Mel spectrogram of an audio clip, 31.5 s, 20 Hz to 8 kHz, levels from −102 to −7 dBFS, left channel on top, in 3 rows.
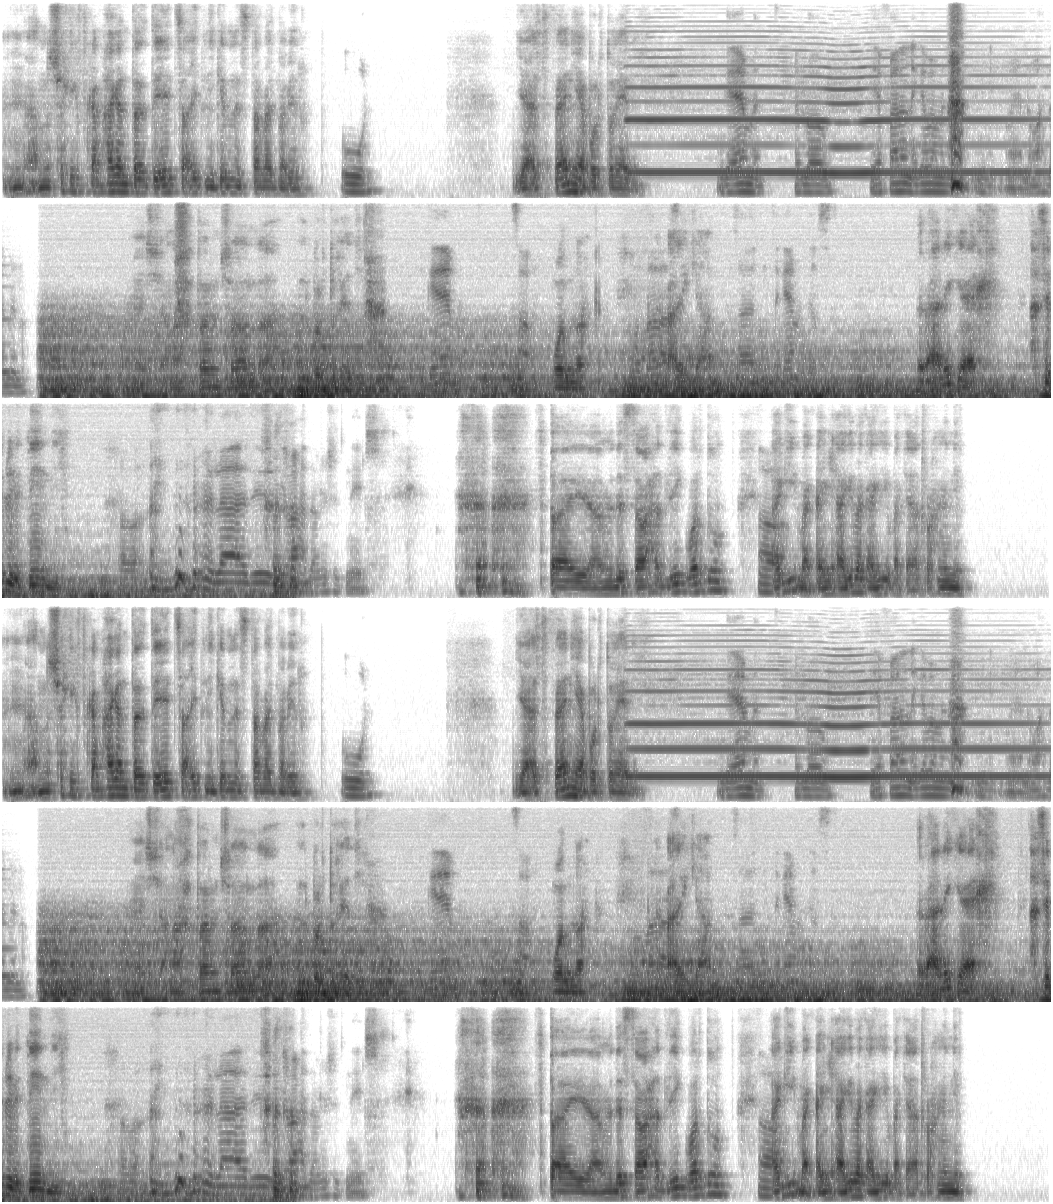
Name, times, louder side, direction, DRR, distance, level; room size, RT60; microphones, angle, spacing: voice 1, 0.0-3.1 5.1-6.4 11.7-14.1 16.0-16.8 17.0-17.7 19.6-21.6 22.0-22.1 23.7-24.1 24.6-24.7 25.5-30.6, right 2 dB, 90° right, 0.7 m, -34 dB
voice 2, 3.4-3.7 7.2-7.6 7.9-8.3 8.7-10.7 14.7-15.2 15.6-15.9 16.8-17.4 17.8-18.8 22.2-24.6 25.0-25.1 28.5-28.9, equal, 5° left, 0.4 m, -42 dB
Wind instrument woodwind instrument, 6.2-10.6, right 2 dB, 20° right, 0.7 m, -38 dB
sound 1, 9.5-9.7 12.2-12.4 14.1-14.4 16.1-16.6, left 8 dB, 85° left, 0.3 m, -36 dB
Thunder, 10.8-23.9, equal, 50° right, 1.1 m, -31 dB
2.5 x 2.0 x 2.8 m
head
